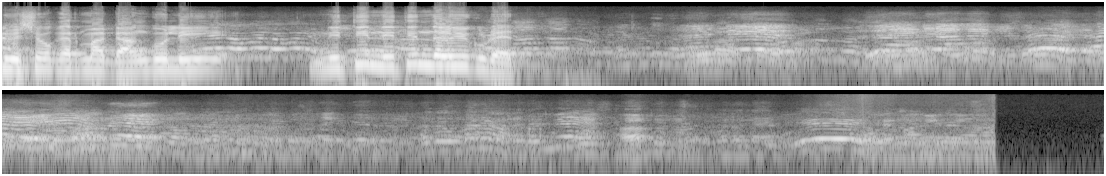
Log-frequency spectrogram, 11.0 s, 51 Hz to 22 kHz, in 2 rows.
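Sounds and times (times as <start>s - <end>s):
men talking: 0.0s - 10.5s.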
